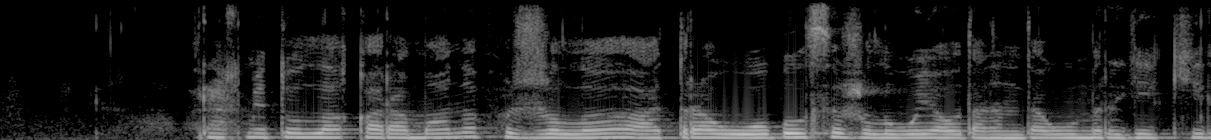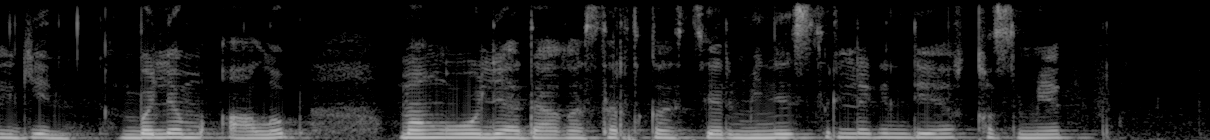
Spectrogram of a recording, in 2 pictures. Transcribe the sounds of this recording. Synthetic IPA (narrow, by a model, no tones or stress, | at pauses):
ɾɑχme̞t̪ulˠːɑqʰɑɾɑmɑno̞fʒəlˠəɑt̪ɾɑwo̞blˠsəʒəlˠəwojɑwd̪ɑnənd̪ɑwɵmɪɾɡʲe̞kʲʰe̞lɡʲe̞n | bɪlɪmɑlˠəp | moŋɡolʲˠijad̪ɑʁəsəɾt̪qəɪst̪e̞ɾmijnijst̪ɾlɪɡʲɪnd̪e̞qʰəzme̞t̪̚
